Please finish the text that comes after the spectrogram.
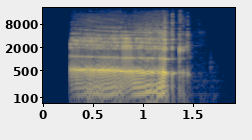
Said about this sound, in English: I really wanted to get a burp on … in my episode.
